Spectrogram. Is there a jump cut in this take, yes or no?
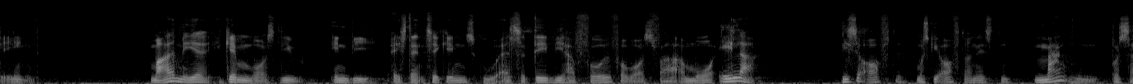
no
